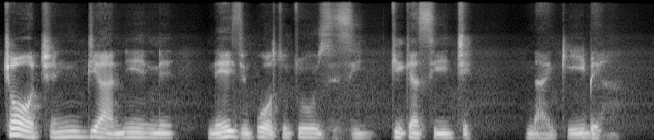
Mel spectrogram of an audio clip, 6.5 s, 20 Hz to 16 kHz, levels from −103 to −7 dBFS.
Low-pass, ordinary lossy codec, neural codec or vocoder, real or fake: 14.4 kHz; AAC, 96 kbps; autoencoder, 48 kHz, 32 numbers a frame, DAC-VAE, trained on Japanese speech; fake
